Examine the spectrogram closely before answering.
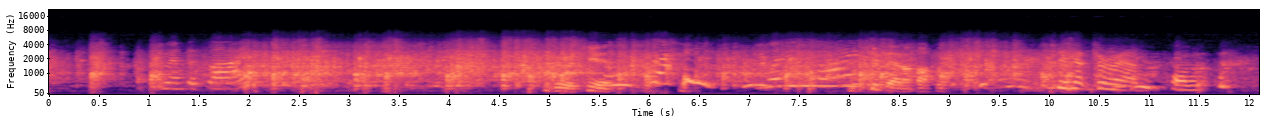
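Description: A man talks and laughs loudly close by.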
